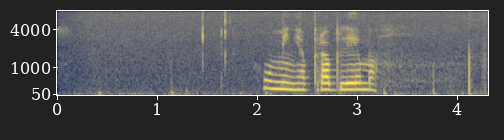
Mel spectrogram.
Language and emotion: Russian, sad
